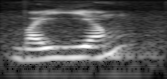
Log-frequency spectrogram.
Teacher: சரிங்க சார் அது முழுமையா தனிச்சு நிண்டா இரண்டு மாத்திரைன்னு சொல்றீங்கள அப்ப முதல்ல வந்தா எத்தனை மாத்திரை சார் இது கேள்விங்க சரிங்களா ஐகார சொல்லோட முதல்ல வரும்போது சரிங்களா அப்ப ஐகாரம் அப்படின்றது சொல்லோட முதலில் வரும்போது அதனுடைய மாத்திரை அளவு ஒன்றரை மாத்திரை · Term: ஐகார குறுக்கம்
